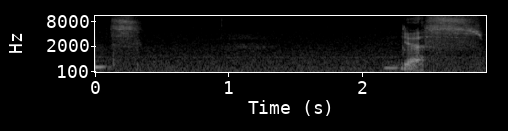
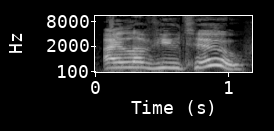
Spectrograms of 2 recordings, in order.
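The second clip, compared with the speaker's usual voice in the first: loud, higher sarcastic comeback; mock-offended; 5 semitones higher, 9 dB louder than usual. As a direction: play hurt, loudly. Mock-offended retort to sister's teasing.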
